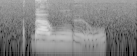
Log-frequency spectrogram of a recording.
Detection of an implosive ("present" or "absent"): present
